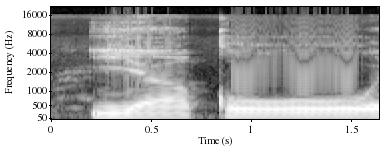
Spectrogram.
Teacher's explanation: yaqu panjang dua harakat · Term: Mad thobi'i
